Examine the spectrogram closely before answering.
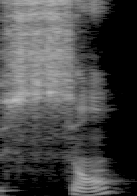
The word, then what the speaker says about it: sang: As final letter of a word, the letter G is not pronounced. For example, c'est long. Le sang.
